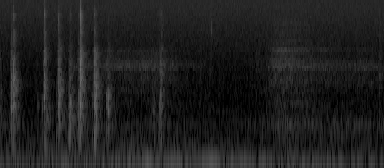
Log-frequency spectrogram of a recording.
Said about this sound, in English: The squirrels are literally trying to get into my house right now. I don't know if you guys can hear that in the background.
